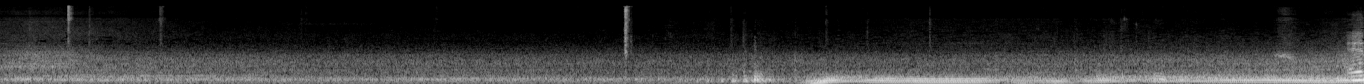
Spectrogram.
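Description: A car drives through a rain-wet 7-Eleven parking lot, its steady low engine rumble building into a louder, nearer revving pass in the final seconds, with no one speaking.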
